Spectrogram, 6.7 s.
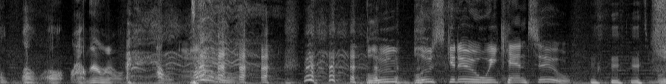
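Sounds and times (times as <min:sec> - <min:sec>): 
voice imitating hyena noises: 0:00.0 - 0:02.0
speech: 0:00.0 - 0:06.6
laughter: 0:01.2 - 0:04.2, 0:05.9 - 0:06.6.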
